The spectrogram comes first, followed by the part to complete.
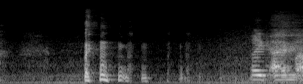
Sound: laughing

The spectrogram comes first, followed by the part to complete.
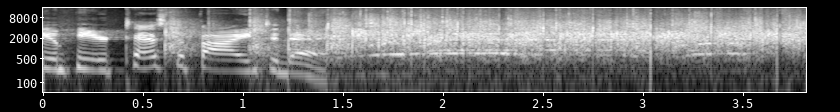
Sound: audience applauding

